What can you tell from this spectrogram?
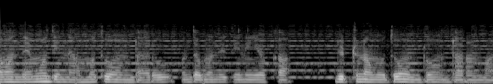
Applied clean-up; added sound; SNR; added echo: none; Bowed string instrument; 11 dB; none.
